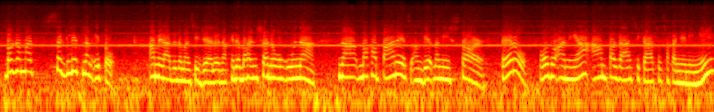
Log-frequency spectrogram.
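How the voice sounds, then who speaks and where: A woman's voice: a little high, noisy background. A Filipino woman reading scripted entertainment news as a presenter, heard on a radio broadcast taped to cassette. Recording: dull radio on cassette, loud music.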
